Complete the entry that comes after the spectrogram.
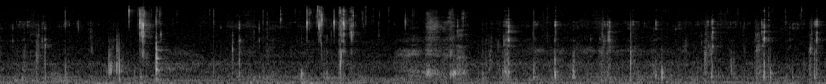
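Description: A person chewing soft food close to the microphone: mouthfuls of beshbarmak's boiled noodles and meat, with many short wet mouth clicks, the loudest a little after one second and around three seconds in.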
